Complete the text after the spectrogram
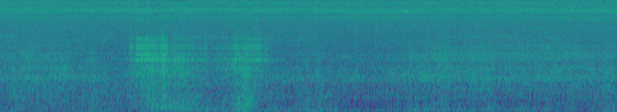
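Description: Wind rushes steadily past the microphone outdoors.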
